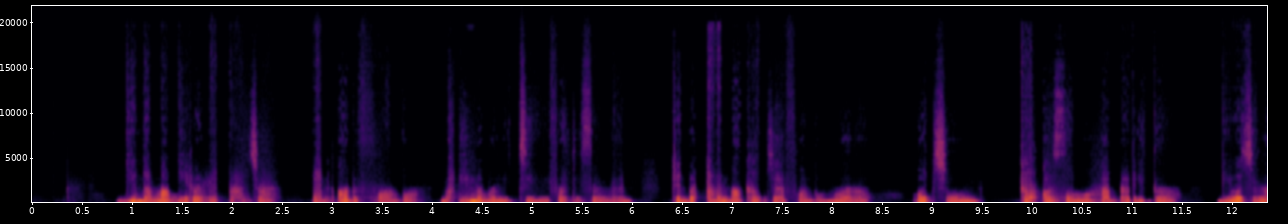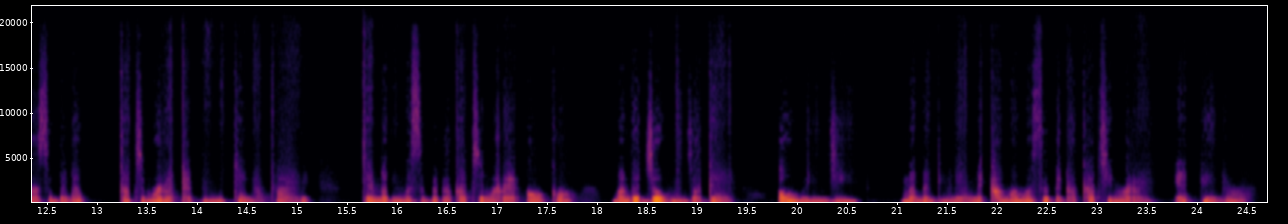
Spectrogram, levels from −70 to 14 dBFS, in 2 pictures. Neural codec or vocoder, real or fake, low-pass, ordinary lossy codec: codec, 44.1 kHz, 0.9 kbps, DAC; fake; none; none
